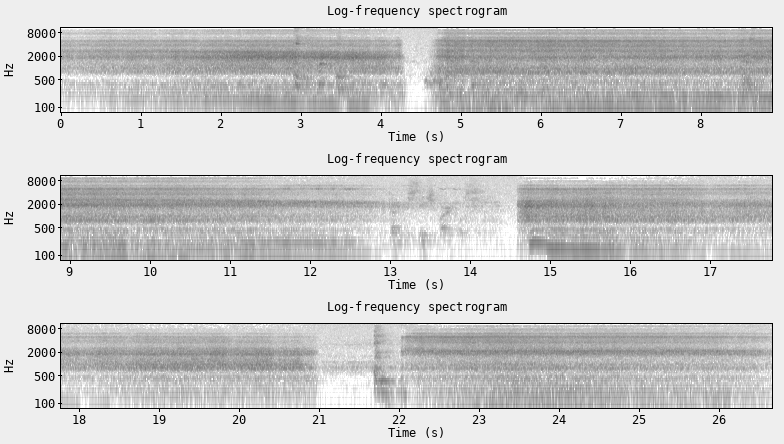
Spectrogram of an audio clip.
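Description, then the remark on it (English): Deep, slow ocean breathing (also called warrior breath) during a guided breathing exercise, with a rushing, ocean-like hiss: long drawn-out inhales and exhales, loud, separated by a few brief pauses, with no talking. “That's sometimes called ocean breathing or warrior.”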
